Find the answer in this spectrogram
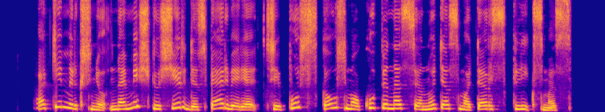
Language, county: Lithuanian, Klaipėda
